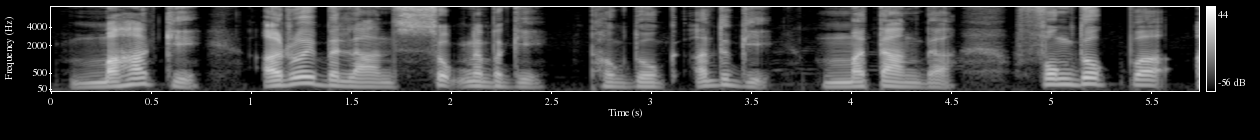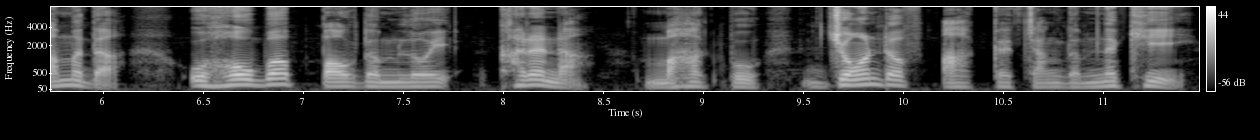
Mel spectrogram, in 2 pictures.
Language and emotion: Manipuri, neutral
